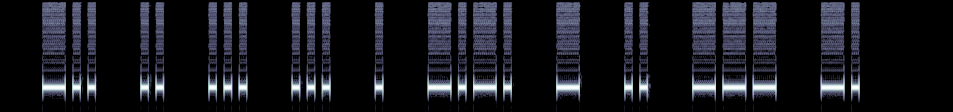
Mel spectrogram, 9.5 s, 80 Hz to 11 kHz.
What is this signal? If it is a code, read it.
Morse code, heard as a keyed tone, about 16 wpm, spaced as for 11 wpm, 800 Hz. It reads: DISSECTION
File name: General / General-mp3s / ISS @10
